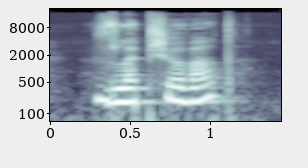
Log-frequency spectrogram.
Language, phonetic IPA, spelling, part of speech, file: Czech, [ˈzlɛpʃovat], zlepšovat, verb, Cs-zlepšovat.ogg
- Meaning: 1. to improve, to develop, to refine 2. to become better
